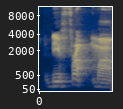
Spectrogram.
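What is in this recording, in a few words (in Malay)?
"diafragma", Malay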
